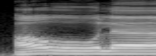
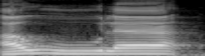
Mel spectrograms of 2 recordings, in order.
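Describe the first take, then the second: First: The first vowel sounds like o. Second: The first vowel sounds like u. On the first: The speaker calls it wrong. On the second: The speaker calls it right. "aunya dipakai u"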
